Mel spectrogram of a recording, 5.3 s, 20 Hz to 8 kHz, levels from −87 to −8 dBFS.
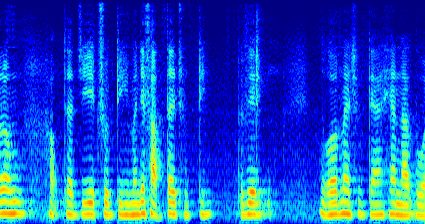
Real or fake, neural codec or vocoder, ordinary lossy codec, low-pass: fake; codec, 16 kHz, 0.5 kbps, FunCodec, trained on Chinese and English, 25 frames a second; none; none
